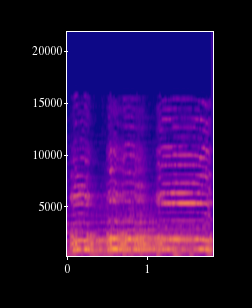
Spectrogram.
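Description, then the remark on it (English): A rooster riding in a carriage crows in one long, strained cock-a-doodle-doo, loud, with a harsh, raspy tone that holds steady for nearly two seconds. “The bird itself was said to have crowed the whole way and did not seem to appreciate the role it had to play in the spectacle.”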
